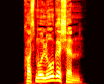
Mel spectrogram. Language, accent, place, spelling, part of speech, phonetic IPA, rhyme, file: German, Germany, Berlin, kosmologischem, adjective, [kɔsmoˈloːɡɪʃm̩], -oːɡɪʃm̩, De-kosmologischem.ogg
- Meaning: strong dative masculine/neuter singular of kosmologisch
